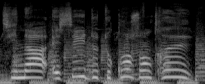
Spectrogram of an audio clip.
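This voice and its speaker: A woman playing a cautious, earnest, fretful little boy in a French children's cartoon, childlike and expressive. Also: very high voice, normal speed. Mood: patient, instructive. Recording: loud music playing behind.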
